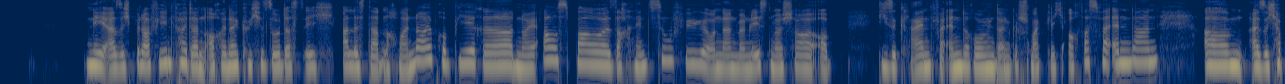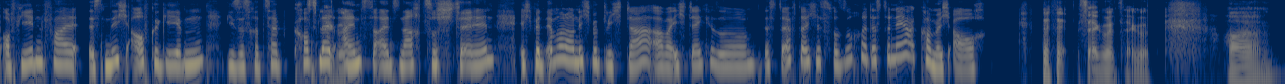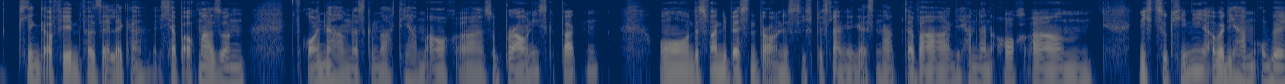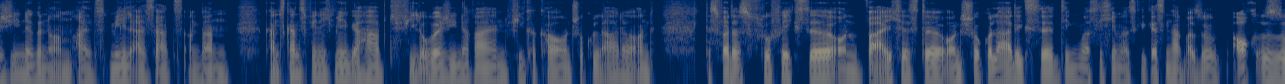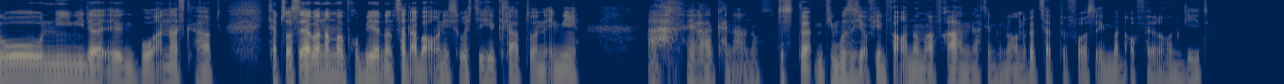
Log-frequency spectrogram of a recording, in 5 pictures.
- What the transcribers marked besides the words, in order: joyful: "neu probiere, neu ausbaue, Sachen hinzufüge"; other background noise; laughing while speaking: "nachzustellen"; anticipating: "desto näher"; giggle; stressed: "so"; put-on voice: "ach ja"
- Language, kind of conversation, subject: German, podcast, Gibt es ein verlorenes Rezept, das du gerne wiederhättest?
